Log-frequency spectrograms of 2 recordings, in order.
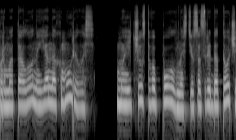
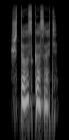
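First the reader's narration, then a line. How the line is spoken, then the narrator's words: Whisper. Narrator (Russian): прошептала я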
